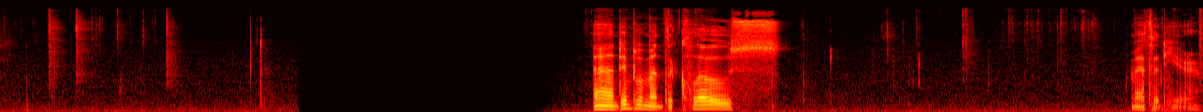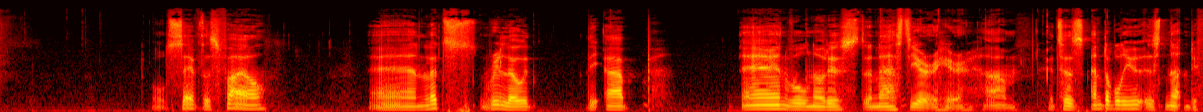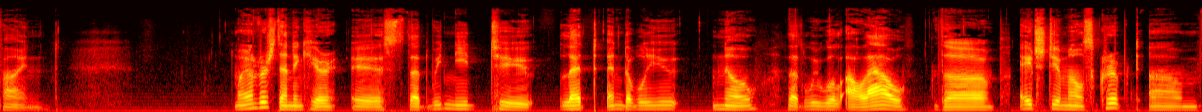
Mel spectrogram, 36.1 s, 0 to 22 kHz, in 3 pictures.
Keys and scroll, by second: 1.0 super+v, 11.7 shift+super+k, 12.6 super+s.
